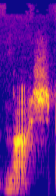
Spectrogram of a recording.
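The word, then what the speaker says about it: mâche: And for those of you who are new to this, it's M-A-C-H-E. And I actually had to Google how to pronounce it because I kept calling it mache. People sometimes I only had read it. I had never heard someone talk about it. So I was like, I'm planting mache. And then I Googled it and I'm like, oh, it's pronounced mosh.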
